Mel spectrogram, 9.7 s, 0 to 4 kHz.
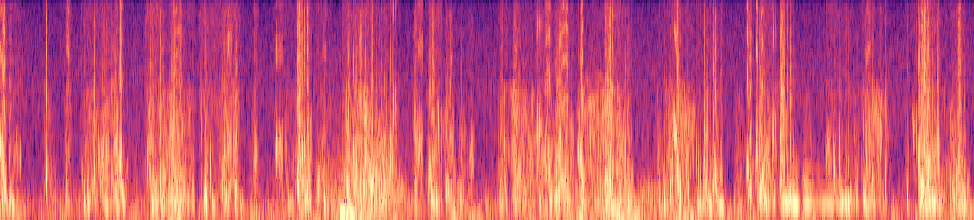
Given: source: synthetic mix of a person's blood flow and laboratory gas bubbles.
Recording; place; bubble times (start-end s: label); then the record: Doppler ultrasound of blood flow; subclavian vein
0.00-0.22 s: bubbles
0.42-0.51 s: bubbles
0.64-0.72 s: bubbles
0.80-1.29 s: bubbles
1.45-2.45 s: bubbles
2.53-2.59 s: bubbles
2.74-3.33 s: bubbles
3.42-3.99 s: bubbles
4.12-4.75 s: bubbles
4.97-6.35 s: bubbles
6.57-7.27 s: bubbles
7.46-8.01 s: bubbles
8.25-8.89 s: bubbles
9.04-9.71 s: bubbles
From the record:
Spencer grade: 3 (all of the cardiac periods contain showers or single bubble signals, but not dominating or overriding the cardiac motion signals); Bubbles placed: anywhere in the cardiac cycle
